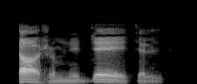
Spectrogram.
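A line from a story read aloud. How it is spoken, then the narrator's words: Hissed. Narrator (Russian): прошипел я ему в спину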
